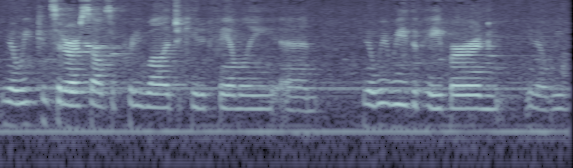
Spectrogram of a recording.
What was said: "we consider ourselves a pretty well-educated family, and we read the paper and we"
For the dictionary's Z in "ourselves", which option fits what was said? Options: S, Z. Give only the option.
Z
